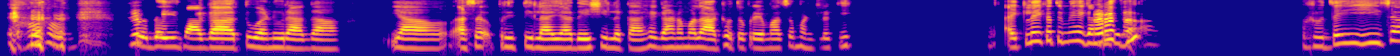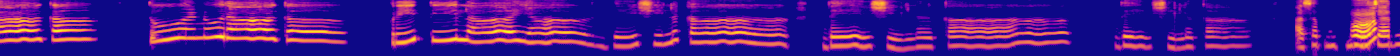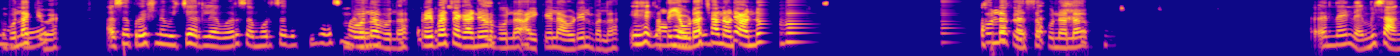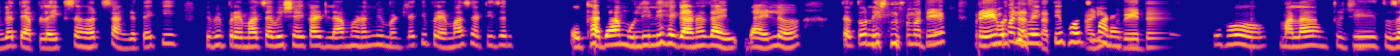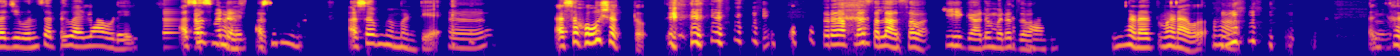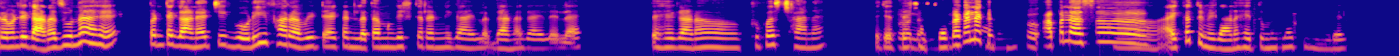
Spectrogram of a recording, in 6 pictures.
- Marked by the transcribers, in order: chuckle; unintelligible speech; static; tapping; singing: "हृदयी जागा, तू अनुराग, प्रीतीला या देशील का, देशील का, देशील का"; laugh; distorted speech; chuckle; chuckle; laughing while speaking: "हे गाणं"; unintelligible speech; other background noise; unintelligible speech; unintelligible speech; chuckle; chuckle; unintelligible speech
- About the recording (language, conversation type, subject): Marathi, podcast, तुला एखादं गाणं ऐकताना एखादी खास आठवण परत आठवते का?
